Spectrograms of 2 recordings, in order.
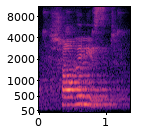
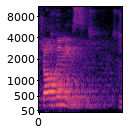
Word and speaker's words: chauvinist: शोविनिस्ट word जो हमारा है ये CH से शुरू होता है। यही कारण है कि लोग इसको प्रोनाउंसिएट कर देते हैं गलती से चौविनिस्ट, लेकिन ध्यान देना है इसका प्रोनाउंसिएशन में चौविनिस्ट नहीं होता है बल्कि शोविनिस्ट होता है।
